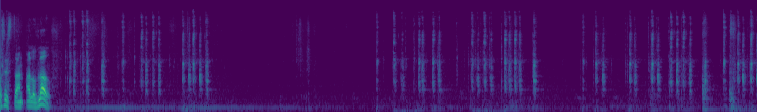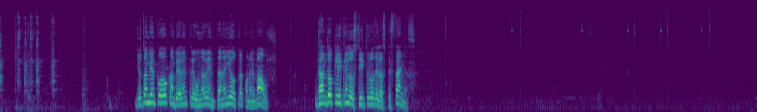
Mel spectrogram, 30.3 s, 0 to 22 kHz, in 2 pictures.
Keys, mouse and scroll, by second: 0.0 super+ñ, 1.4 super+j, 1.6 super+j, 2.9 super+Right, 3.1 super+Right, 3.7 super+Left, 3.8 super+Left, 7.8 super+Up, 8.3 super+Down, 8.6 super+Down, 9.4 super+Up, 9.7 super+Up, 10.0 super+Down, 10.2 super+Down, 12.0 super+Left, 12.5 super+Left, 13.0 super+Left, 13.4 super+Right, 13.6 super+Right, 14.7 super+Left, 15.0 super+Left, 15.5 super+Right, 15.7 super+Right, 25.4 click, 26.6 click, 27.6 click, 28.2 click, 29.0-30.2 drag.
